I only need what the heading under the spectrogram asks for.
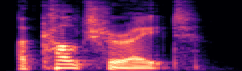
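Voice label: "acculturate", British English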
